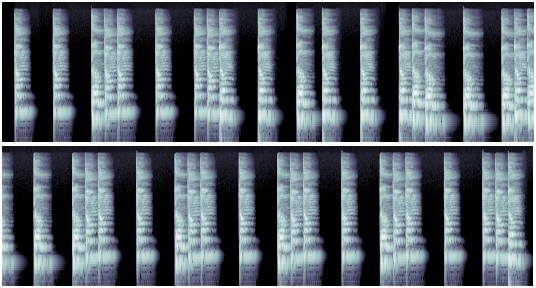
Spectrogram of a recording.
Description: Bass line

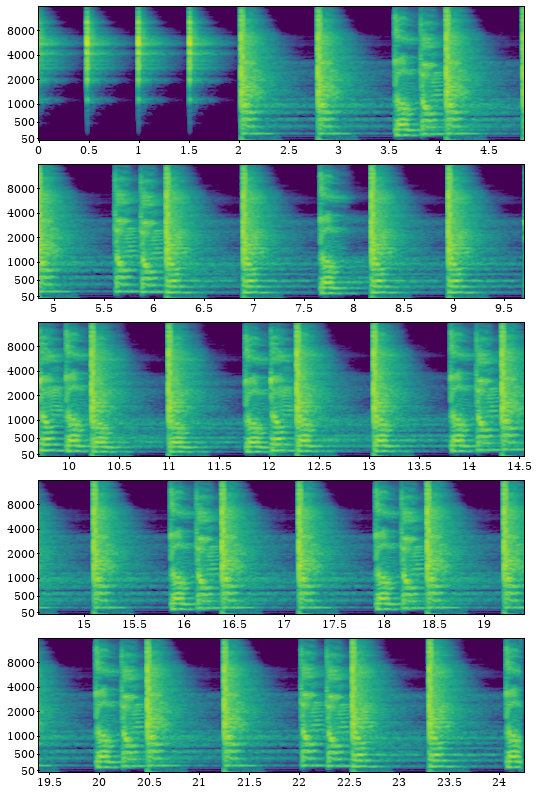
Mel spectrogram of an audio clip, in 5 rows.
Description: Bass clap on 1 and of 2

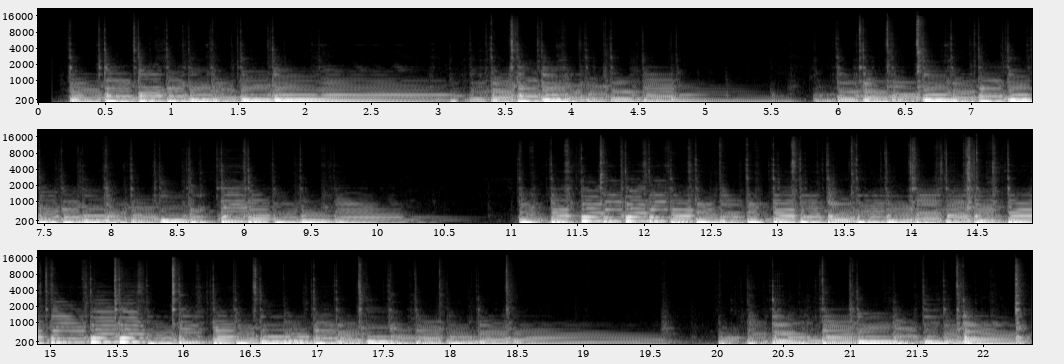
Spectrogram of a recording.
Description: double bass intro

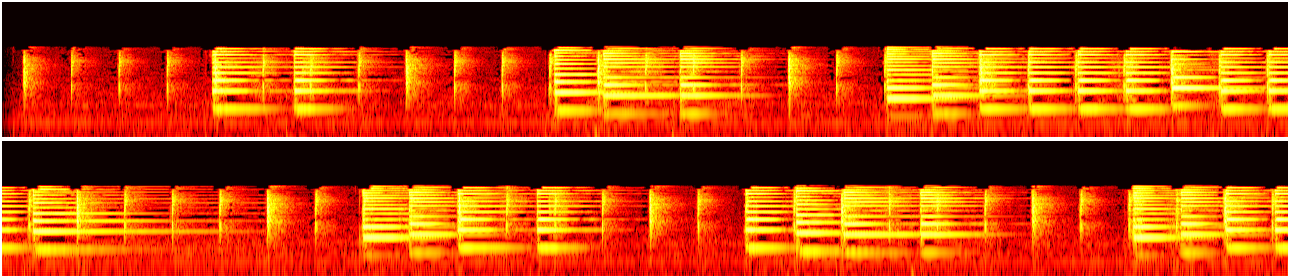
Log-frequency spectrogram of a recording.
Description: voice

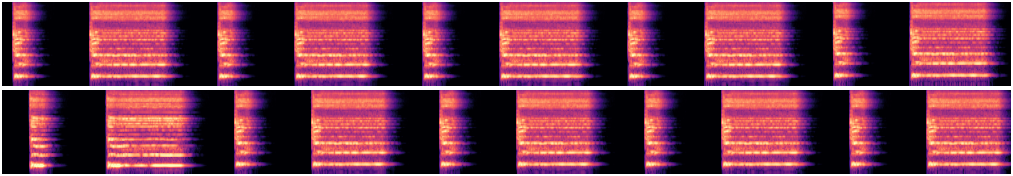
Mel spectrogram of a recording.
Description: Voice intro

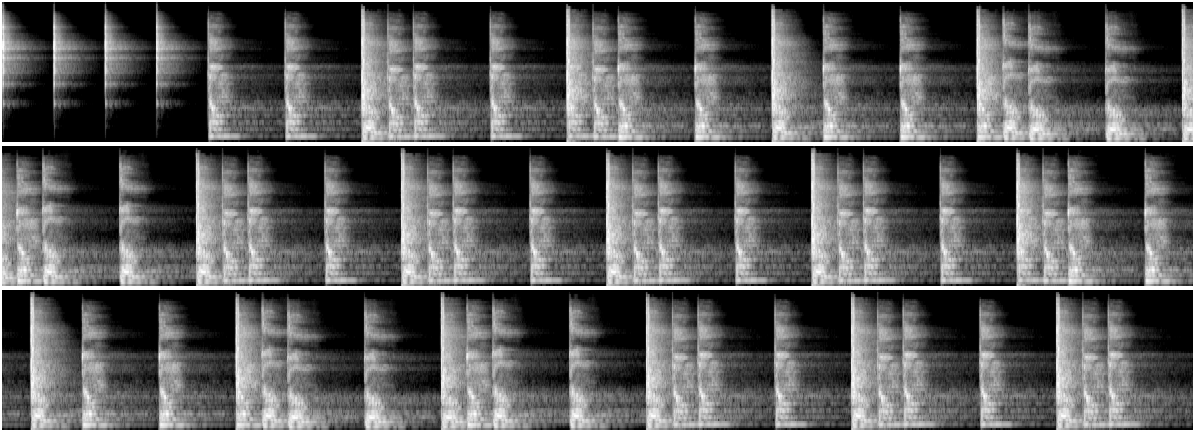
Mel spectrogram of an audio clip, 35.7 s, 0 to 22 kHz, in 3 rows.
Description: Bass clap on 4

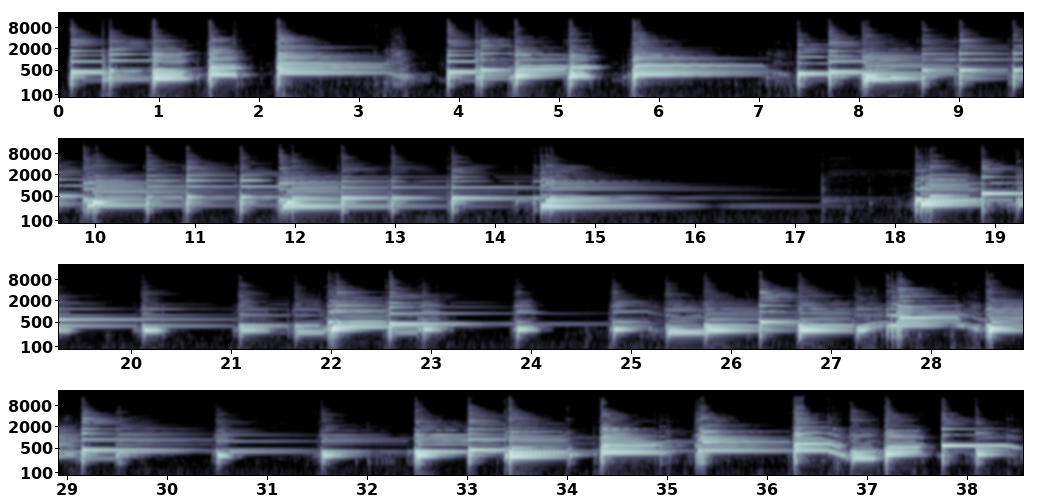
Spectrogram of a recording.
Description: ukulele intro

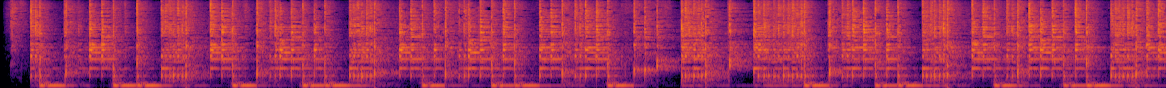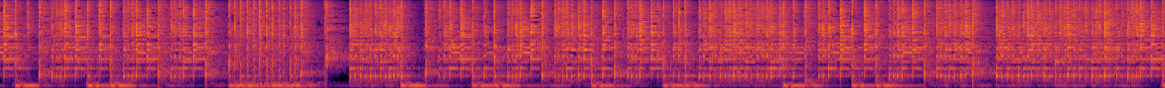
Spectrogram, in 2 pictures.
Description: darbouka intro

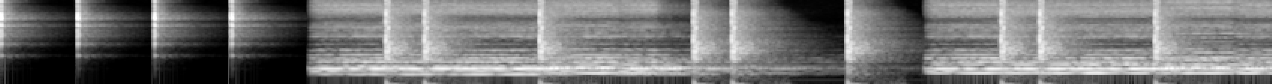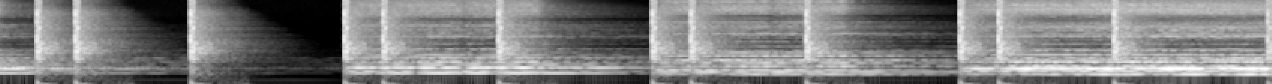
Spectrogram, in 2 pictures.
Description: CHORUS no bass

